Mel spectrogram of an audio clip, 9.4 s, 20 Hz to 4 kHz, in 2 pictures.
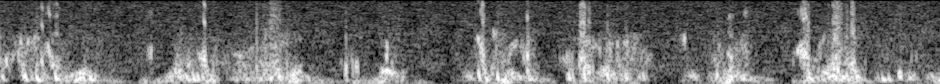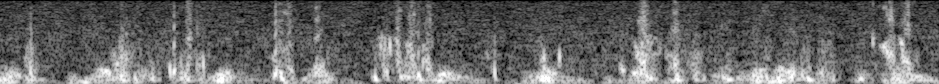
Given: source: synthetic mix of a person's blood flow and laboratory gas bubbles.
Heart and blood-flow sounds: Doppler ultrasound of blood flow; precordium
0.00-0.52 s: bubbles
0.73-0.78 s: bubbles
0.85-1.53 s: bubbles
1.70-1.83 s: bubbles
1.89-2.00 s: bubbles
2.35-2.72 s: bubbles
2.79-3.28 s: bubbles
3.39-3.46 s: bubbles
3.54-3.77 s: bubbles
3.96-4.62 s: bubbles
4.81-4.92 s: bubbles
5.23-5.75 s: bubbles
6.04-6.19 s: bubbles
6.25-6.34 s: bubbles
6.54-6.91 s: bubbles
7.12-7.21 s: bubbles
7.38-7.54 s: bubbles
7.79-8.24 s: bubbles
8.31-8.38 s: bubbles
8.45-8.92 s: bubbles
8.97-9.31 s: bubbles
From the record:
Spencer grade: 3 (all of the cardiac periods contain showers or single bubble signals, but not dominating or overriding the cardiac motion signals); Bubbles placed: anywhere in the cardiac cycle

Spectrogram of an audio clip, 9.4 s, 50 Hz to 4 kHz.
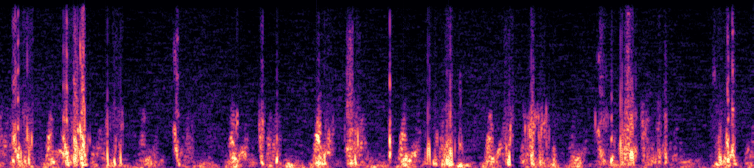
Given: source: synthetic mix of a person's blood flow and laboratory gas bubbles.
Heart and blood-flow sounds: Doppler ultrasound of blood flow; precordium
0.14-0.46 s: bubbles
0.77-1.15 s: bubbles
1.32-1.56 s: bubbles
2.17-2.28 s: bubbles
2.96-3.00 s: bubbles
3.24-3.34 s: bubbles
3.44-3.52 s: bubbles
4.04-4.16 s: bubbles
4.31-4.68 s: bubbles
4.85-4.94 s: bubbles
5.33-5.71 s: bubbles
5.74-5.81 s: bubbles
6.30-6.44 s: bubbles
6.54-6.88 s: bubbles
6.91-6.98 s: bubbles
7.44-8.38 s: bubbles
8.89-9.25 s: bubbles
From the record:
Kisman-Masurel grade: 242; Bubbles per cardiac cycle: several, 3 to 8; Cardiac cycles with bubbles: 100%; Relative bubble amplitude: moderate (0.250 to 0.450); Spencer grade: 3 (all of the cardiac periods contain showers or single bubble signals, but not dominating or overriding the cardiac motion signals); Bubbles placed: only in the low amplitude regions of the cardiac cycle

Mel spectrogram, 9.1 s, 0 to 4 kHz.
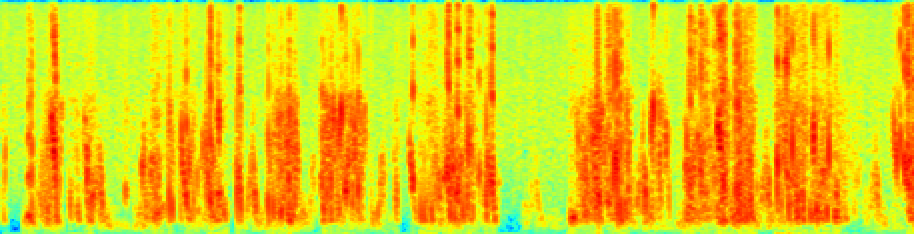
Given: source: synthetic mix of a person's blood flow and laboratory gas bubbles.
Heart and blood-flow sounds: Doppler ultrasound of blood flow; precordium
0.00-0.07 s: bubbles
0.23-0.63 s: bubbles
0.67-0.97 s: bubbles
1.23-1.28 s: bubbles
1.43-2.29 s: bubbles
2.33-2.44 s: bubbles
2.63-3.00 s: bubbles
3.18-3.67 s: bubbles
3.92-4.00 s: bubbles
4.07-4.99 s: bubbles
5.66-6.33 s: bubbles
6.48-6.71 s: bubbles
6.79-7.58 s: bubbles
7.73-8.60 s: bubbles
8.91-9.14 s: bubbles
From the record:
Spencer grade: 4 (maximum detectable bubble signal sounding continuously throughout systole and diastole of every cardiac period, and overriding the amplitude of the normal cardiac signals); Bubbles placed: only in the low amplitude regions of the cardiac cycle

